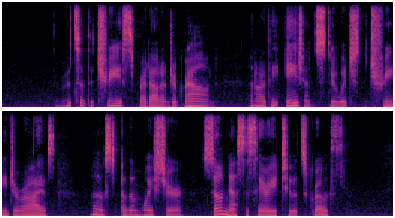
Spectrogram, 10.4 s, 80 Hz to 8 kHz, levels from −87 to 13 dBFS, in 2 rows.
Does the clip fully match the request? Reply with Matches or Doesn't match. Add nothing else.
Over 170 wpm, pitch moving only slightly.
Doesn't match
